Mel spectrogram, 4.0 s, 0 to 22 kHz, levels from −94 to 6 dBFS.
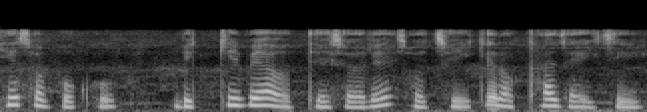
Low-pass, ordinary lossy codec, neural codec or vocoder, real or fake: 7.2 kHz; none; codec, 44.1 kHz, 7.8 kbps, DAC; fake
